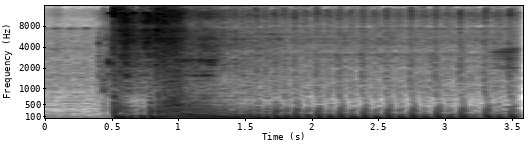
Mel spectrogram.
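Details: Honda Monkey-style Stallions minibike after fitting a Dash carburetor: small single fires up and settles into a steady, even thump around three to four beats a second; normal idle.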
